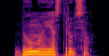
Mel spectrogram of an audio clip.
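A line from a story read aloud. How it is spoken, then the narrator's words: Quiet confession. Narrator (Russian): тихо признался Салли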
